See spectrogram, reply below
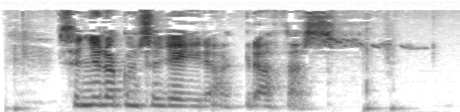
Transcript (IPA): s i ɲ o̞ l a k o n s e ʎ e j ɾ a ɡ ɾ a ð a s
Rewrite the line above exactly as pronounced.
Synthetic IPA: s e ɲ o̞ ɾ a k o n s e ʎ e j ɾ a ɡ ɾ a θ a s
